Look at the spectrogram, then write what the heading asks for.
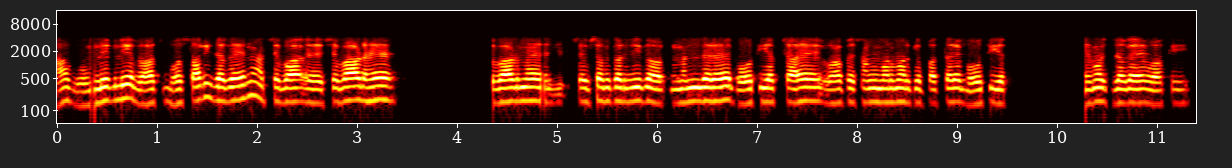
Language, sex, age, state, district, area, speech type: Hindi, male, 30-45, Rajasthan, Karauli, rural, conversation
